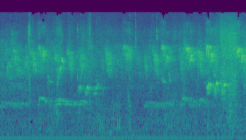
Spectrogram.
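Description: Birds chirping and calling in the background: a busy mix of short, high chirps and whistled notes.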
